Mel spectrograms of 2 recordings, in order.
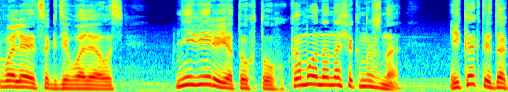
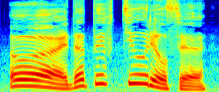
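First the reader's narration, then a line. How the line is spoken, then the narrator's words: Teasing realization. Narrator (Russian): догадался Костя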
